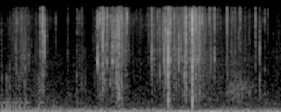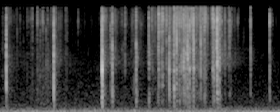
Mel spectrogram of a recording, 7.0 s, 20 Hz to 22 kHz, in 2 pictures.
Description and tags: Ice Crack 4
crack, melt, ice-crack, foley, ice, break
